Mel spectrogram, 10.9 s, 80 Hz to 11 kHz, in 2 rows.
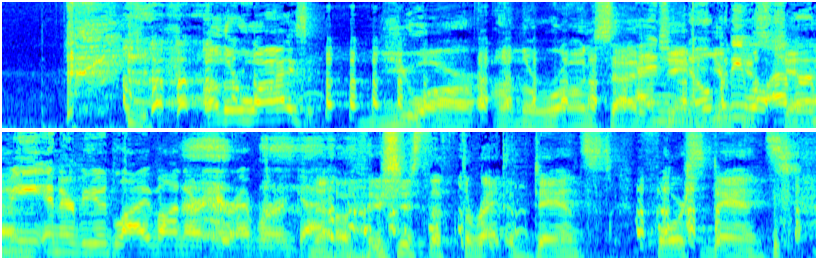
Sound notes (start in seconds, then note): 5.0 laughter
